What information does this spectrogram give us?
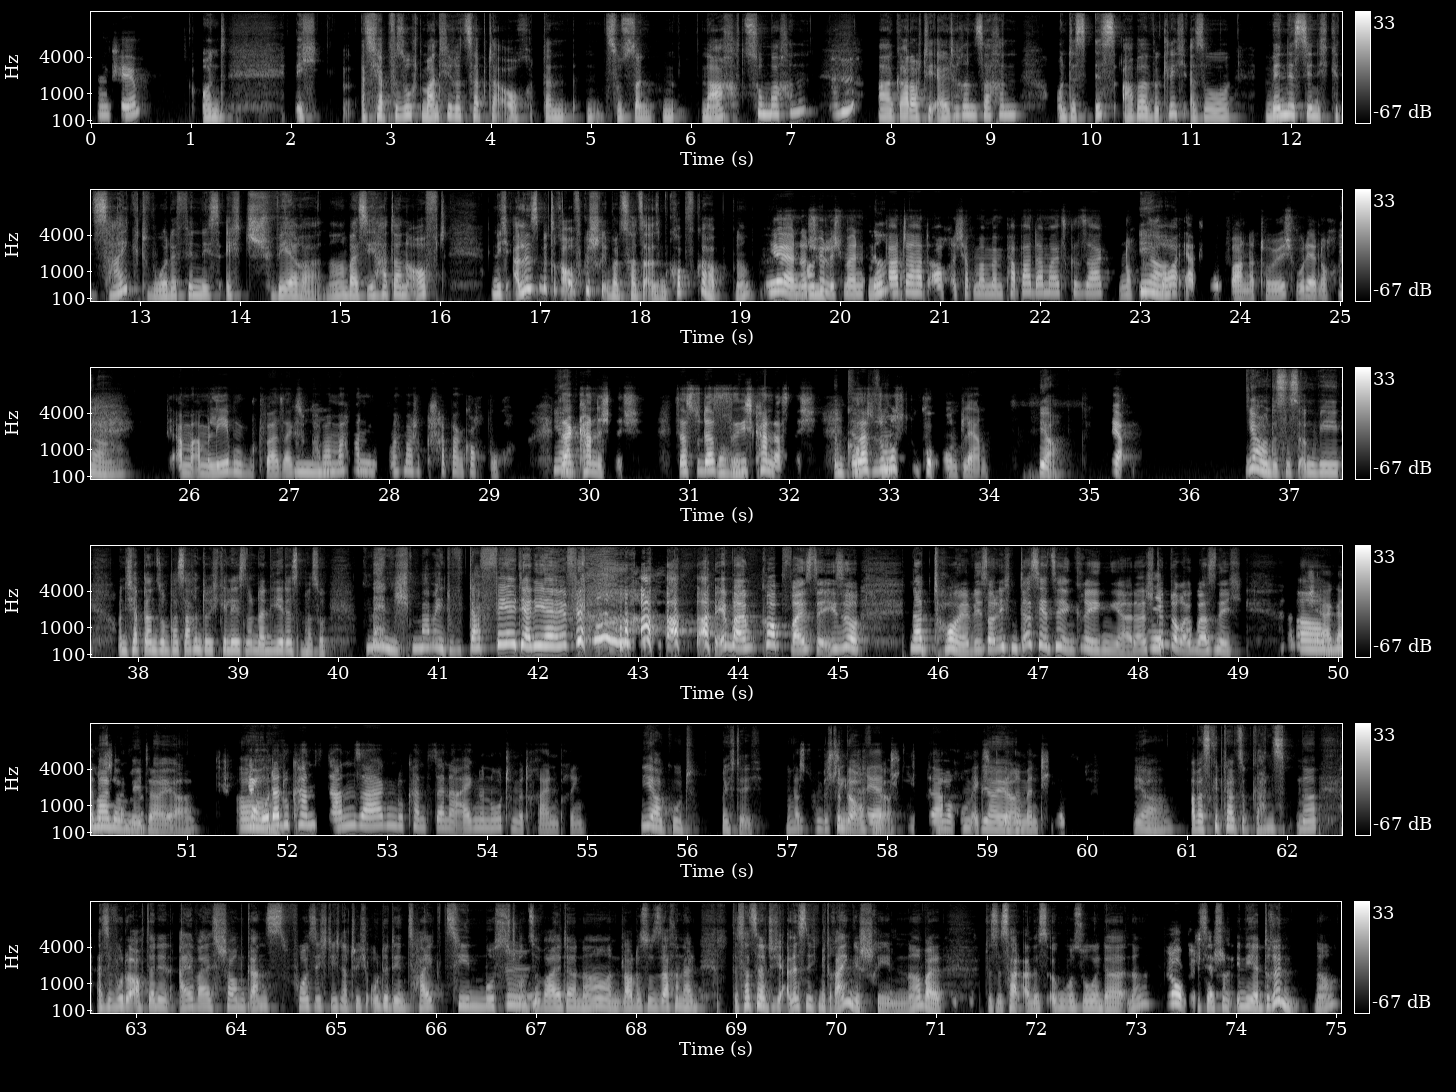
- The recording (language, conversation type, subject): German, unstructured, Welches Gericht erinnert dich an besondere Momente?
- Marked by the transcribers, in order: distorted speech; unintelligible speech; other background noise; put-on voice: "Mensch, Mami, du"; giggle; groan; chuckle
